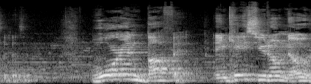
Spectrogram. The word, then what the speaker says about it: Warren Buffett: is basically the same type of investing that Warren Buffet does away that's not how you pronounce it isn't warren buffett in case you don't know who he is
